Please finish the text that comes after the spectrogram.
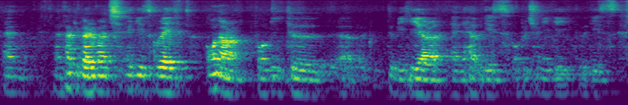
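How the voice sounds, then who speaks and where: A man from Japan with a Japanese accent, a native Japanese speaker giving an academic lecture in halting, broken non-native phrasing. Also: lowish voice, flat delivery, vocal fry, darkish tone. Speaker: professor giving a guest lecture. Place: large echoey indoor lecture room. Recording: very echoey hall, distant mic, faint noise.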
